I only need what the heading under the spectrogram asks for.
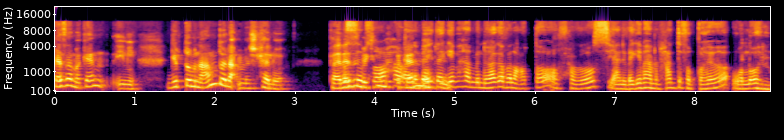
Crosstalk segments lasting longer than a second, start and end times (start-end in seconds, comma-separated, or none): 3.5-5.0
